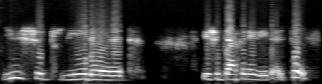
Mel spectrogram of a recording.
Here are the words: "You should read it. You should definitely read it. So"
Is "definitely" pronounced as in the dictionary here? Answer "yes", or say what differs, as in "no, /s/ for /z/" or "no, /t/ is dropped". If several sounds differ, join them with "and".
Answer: yes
